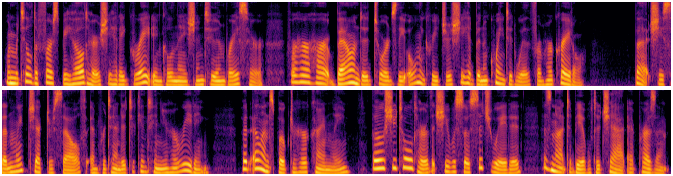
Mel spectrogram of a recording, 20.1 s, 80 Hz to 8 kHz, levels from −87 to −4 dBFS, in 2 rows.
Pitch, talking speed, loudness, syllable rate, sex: 165 Hz, 190 wpm, -18 LUFS, 5.4 syllables/s, female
